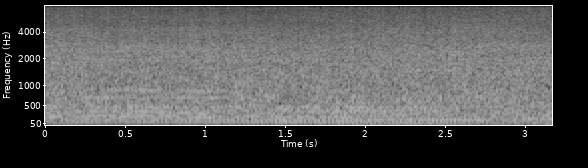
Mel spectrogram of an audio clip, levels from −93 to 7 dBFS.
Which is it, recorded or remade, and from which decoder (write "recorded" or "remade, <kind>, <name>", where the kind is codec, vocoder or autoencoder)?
recorded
